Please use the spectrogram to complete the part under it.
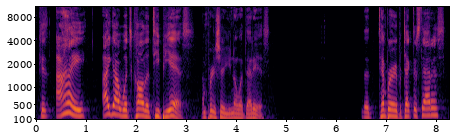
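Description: A man in his thirties from El Salvador, hosting a casual conversation, halting and restarting often and laughing easily. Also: fairly high pitch, lively intonation, a little mellow. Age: 30s.

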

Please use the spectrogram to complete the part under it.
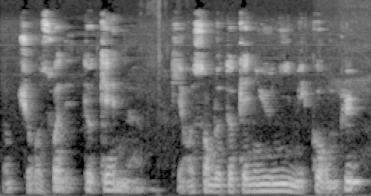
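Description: A man co-hosting a news show, chatting casually with a deadpan, crude sense of humour. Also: lowish voice, fairly quick, gravelly, lo-fi sound. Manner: laid-back, deadpan, crude jokes. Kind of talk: casual joking chat.

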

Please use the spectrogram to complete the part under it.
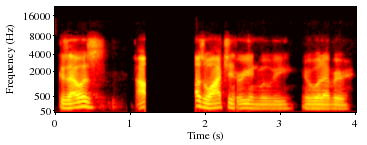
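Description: A man's voice: on the low side, fairly quick, a bit bright, smooth, no room sound, muffled recording. Joking man in casual podcast banter. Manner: joking, puts on silly accent voices. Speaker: podcast co-host. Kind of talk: casual chat.

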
